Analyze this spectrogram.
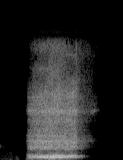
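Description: A single nasal inhale during a guided breathing exercise: a soft, airy rush of breath that swells quickly, holds steady for about a second, then tapers off.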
